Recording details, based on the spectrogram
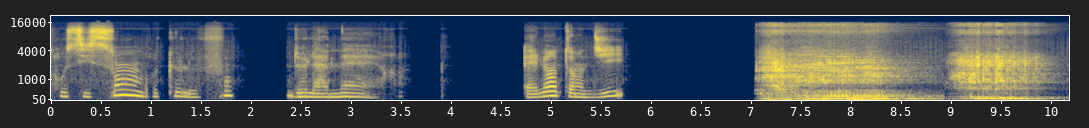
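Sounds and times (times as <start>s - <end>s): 
speech: 0.1s - 3.4s, 4.7s - 5.8s
fire-breathing dragon monster roaring: 7.0s - 10.1s.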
